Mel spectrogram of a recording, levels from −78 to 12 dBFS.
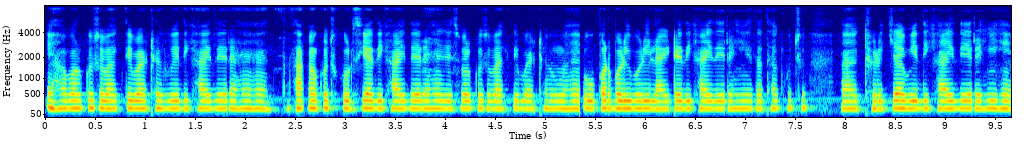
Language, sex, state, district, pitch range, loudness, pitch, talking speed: Hindi, male, Jharkhand, Jamtara, 155-160 Hz, -19 LUFS, 160 Hz, 235 wpm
